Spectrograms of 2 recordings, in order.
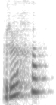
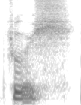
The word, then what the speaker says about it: Brugge: Then, um me and my boyfriend went on a trip to Brugge in Belgium. I think the English way to pronounce it is Bruges. Not sure. But yes, we call it "Brugge".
